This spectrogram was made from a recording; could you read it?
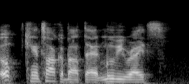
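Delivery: ordinary delivery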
